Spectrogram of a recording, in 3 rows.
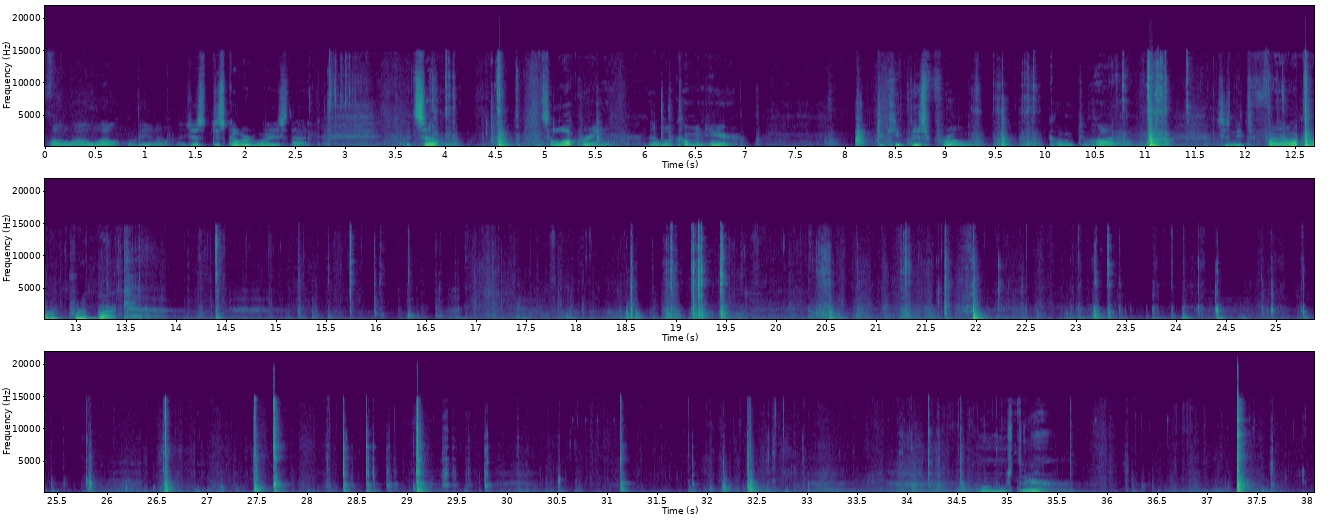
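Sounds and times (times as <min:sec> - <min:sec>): router parts clicking and knocking: 0:27.4 - 0:29.9.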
